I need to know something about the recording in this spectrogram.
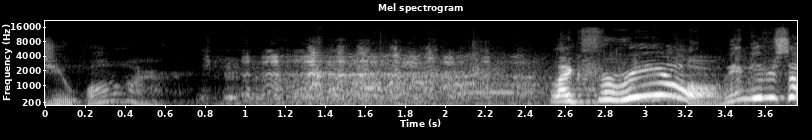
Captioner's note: laughter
